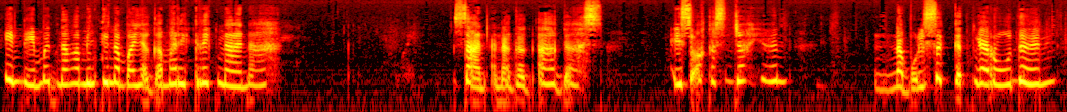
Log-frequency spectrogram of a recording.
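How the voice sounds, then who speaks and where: A woman's voice: very high-pitched, slow pace, gravelly, pauses often, dry recording, exaggerated voice. A woman playing a young student daughter, earnest and pleading as she talks to her blinded mother. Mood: downcast. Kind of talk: radio drama acting.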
